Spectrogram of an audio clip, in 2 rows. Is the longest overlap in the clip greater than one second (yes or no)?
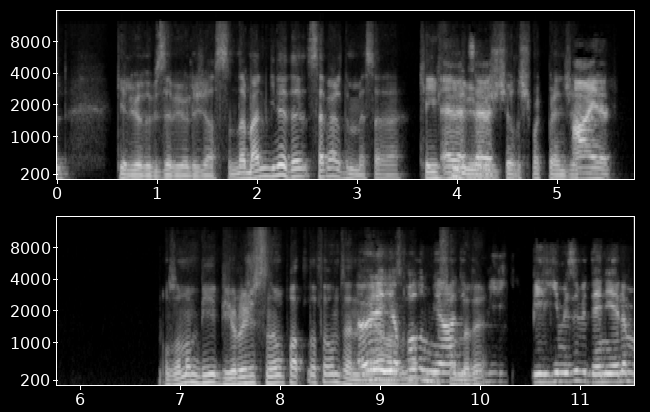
yes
